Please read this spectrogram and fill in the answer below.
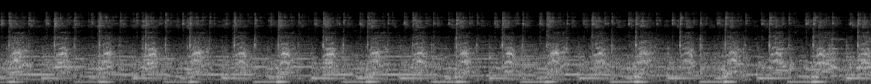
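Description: Live singing over a steady drum beat, about two beats a second, with a held melodic accompaniment that steps between notes.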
